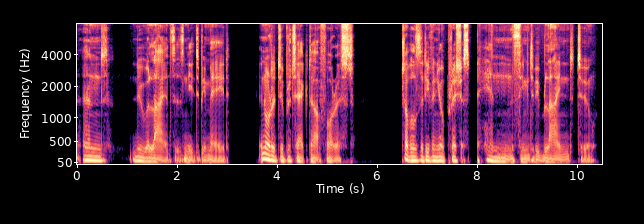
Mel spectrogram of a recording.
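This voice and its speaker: A man's voice: rumbling low, creaky, warm tone, husky, no echo, studio quality, full character voice. A man playing a haughty, aristocratic fae father in an audio drama, speaking formally and with cold condescension. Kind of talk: dramatic audio roleplay acting.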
